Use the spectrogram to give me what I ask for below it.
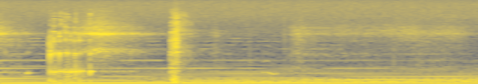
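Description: A person burps: a rough, gurgling burst, then a second brief one, heard over a steady low hum.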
